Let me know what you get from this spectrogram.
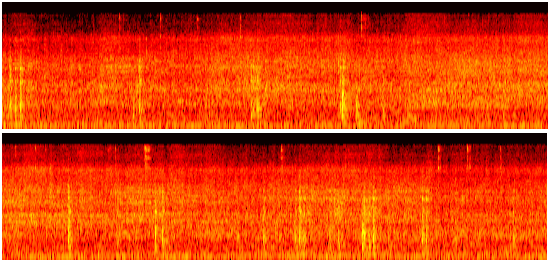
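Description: Liver pieces sizzling in masala in a pan on low heat while a spatula stirs them, with scattered short scrapes and taps of the spatula against the pan.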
